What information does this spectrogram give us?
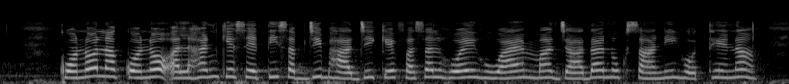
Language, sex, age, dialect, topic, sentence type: Chhattisgarhi, female, 18-24, Western/Budati/Khatahi, agriculture, statement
